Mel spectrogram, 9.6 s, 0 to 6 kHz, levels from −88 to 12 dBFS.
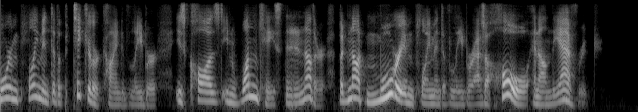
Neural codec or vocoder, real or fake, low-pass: codec, 16 kHz, about 1 kbps, DyCAST, with the encoder's durations; fake; 5.4 kHz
